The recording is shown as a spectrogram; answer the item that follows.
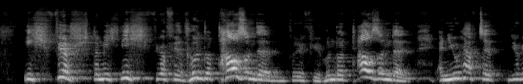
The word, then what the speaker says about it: hunderttausenden: And the accented syllable is not in the place we expect, and then an unaccented syllable is in a place we don't expect.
